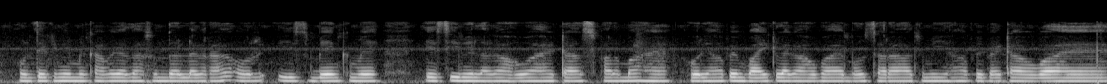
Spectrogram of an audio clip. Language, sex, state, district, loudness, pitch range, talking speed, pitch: Hindi, male, Bihar, Lakhisarai, -16 LUFS, 155-160 Hz, 190 wpm, 160 Hz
